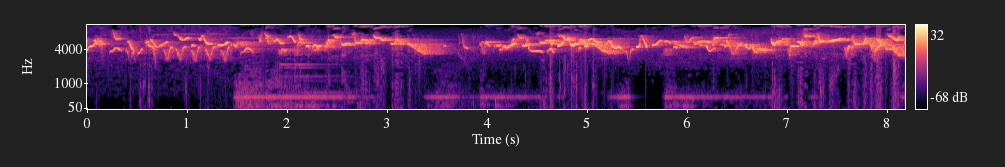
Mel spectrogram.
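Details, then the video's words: Leaf warbler lure call, pare-pare ribut, meant to draw wild birds. Sharp descending chips and bright tangled twitters come almost continuously, with a short lull near three and a half seconds. A low faint tone hums intermittently. "suara pikat burung cikrak daun/ pare-pare ribut"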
